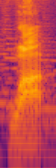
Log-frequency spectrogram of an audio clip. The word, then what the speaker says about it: wa: Originally would have been written as ha, but pronounced as wa after the changes mentioned.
